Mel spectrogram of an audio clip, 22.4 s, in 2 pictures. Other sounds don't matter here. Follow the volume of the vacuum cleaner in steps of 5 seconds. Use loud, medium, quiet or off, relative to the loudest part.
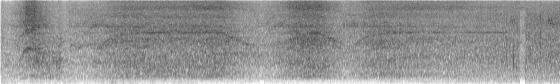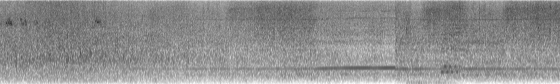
loud, loud, medium, loud, loud.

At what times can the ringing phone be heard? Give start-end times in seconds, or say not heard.
19.3-20.4.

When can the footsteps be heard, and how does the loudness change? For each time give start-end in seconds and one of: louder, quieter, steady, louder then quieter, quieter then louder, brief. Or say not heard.
not heard.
